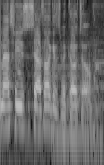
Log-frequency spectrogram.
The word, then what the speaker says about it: Makoto: also my sister ryden makoto makoto okay so that's how it's pronounced my bad he may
